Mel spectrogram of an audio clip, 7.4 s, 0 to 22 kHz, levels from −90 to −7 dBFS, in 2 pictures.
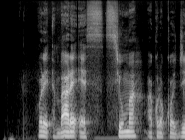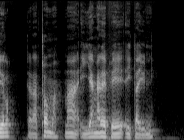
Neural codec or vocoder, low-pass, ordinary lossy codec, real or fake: vocoder, 44.1 kHz, 128 mel bands every 512 samples, BigVGAN v2; none; none; fake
